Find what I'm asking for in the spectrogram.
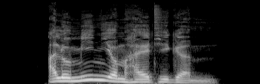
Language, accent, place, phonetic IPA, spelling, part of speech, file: German, Germany, Berlin, [aluˈmiːni̯ʊmˌhaltɪɡəm], aluminiumhaltigem, adjective, De-aluminiumhaltigem.ogg
- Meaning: strong dative masculine/neuter singular of aluminiumhaltig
